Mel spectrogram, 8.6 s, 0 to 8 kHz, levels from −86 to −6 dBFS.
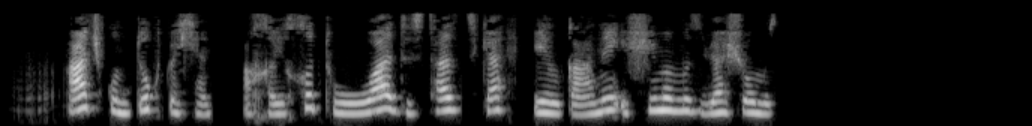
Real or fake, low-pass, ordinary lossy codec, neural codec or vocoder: real; 7.2 kHz; MP3, 24 kbps; none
